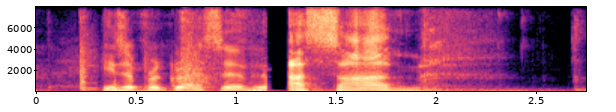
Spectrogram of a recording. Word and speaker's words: Hasan: Assan. H is silent now.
